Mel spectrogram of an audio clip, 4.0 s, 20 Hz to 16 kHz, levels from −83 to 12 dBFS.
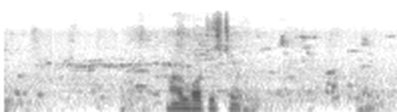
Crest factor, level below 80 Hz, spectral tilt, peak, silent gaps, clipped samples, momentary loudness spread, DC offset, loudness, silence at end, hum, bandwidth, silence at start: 24 dB; -60 dBFS; -4 dB/octave; -14 dBFS; none; under 0.1%; 22 LU; under 0.1%; -33 LUFS; 0.05 s; none; 11.5 kHz; 0.05 s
